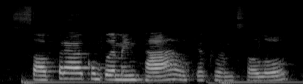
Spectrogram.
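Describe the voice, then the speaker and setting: A woman of medium pitch keeps her speech at a moderate pace. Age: 20s. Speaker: international relations graduate. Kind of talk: casual discussion panel.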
